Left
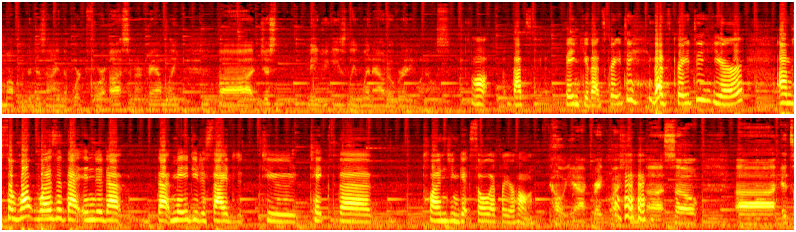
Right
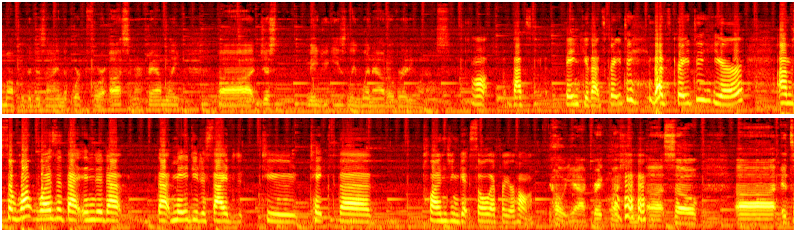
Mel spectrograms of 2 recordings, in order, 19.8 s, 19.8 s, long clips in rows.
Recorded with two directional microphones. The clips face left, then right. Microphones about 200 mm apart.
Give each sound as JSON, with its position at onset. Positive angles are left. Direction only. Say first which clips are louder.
{"t": 1.4, "sound": "speech", "louder": "right 3 dB", "side_deg": -25}
{"t": 4.4, "sound": "speech", "louder": "right 4 dB", "side_deg": -25}
{"t": 5.9, "sound": "a woman's voice", "louder": "even", "side_deg": -5}
{"t": 16.7, "sound": "speech", "louder": "right 6 dB", "side_deg": -25}
{"t": 17.7, "sound": "speech", "louder": "right 1 dB", "side_deg": -5}
{"t": 18.0, "sound": "speech", "louder": "right 5 dB", "side_deg": -25}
